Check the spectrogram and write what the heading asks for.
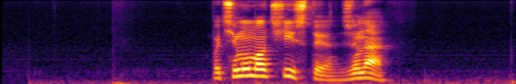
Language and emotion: Russian, angry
